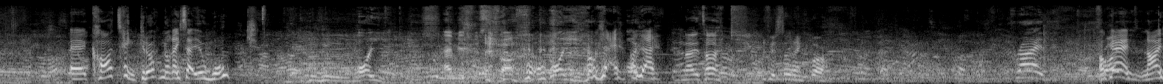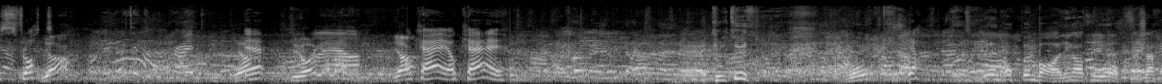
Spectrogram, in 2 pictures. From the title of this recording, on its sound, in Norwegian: Live fra Impuls 2024!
